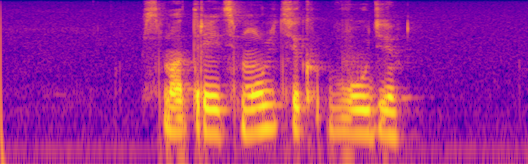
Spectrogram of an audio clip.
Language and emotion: Russian, neutral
